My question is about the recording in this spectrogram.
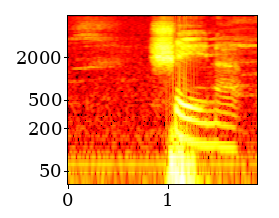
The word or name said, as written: scena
